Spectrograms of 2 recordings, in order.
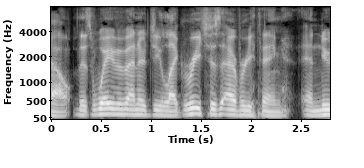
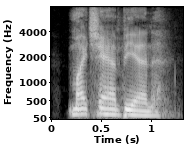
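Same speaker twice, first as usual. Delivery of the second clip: put-on woman's voice. Narrator voices a woman speaking inside a character's head, woman's voice. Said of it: "you hear a woman's voice say".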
